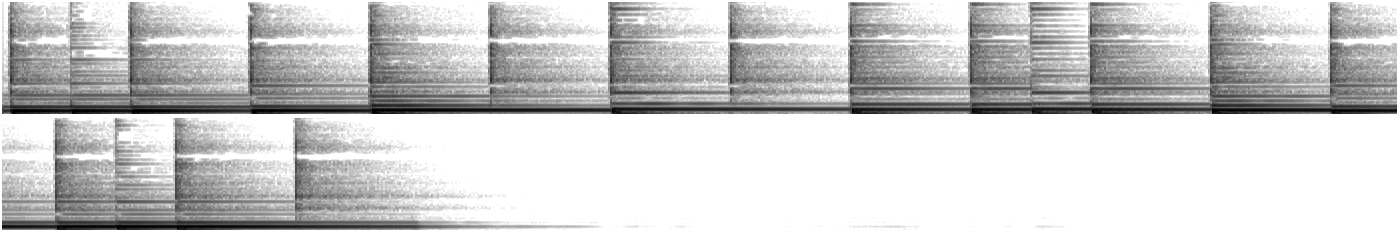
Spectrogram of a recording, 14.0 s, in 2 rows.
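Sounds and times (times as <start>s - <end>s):
guitar: 0.0s - 9.1s.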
